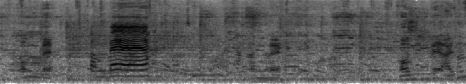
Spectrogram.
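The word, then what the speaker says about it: 건배: Konbe. Konbe. Konbe. Konbe. Konbe. I don't know Chinese. Chinese. But Konbe. Korean pronunciation is Konbe.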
